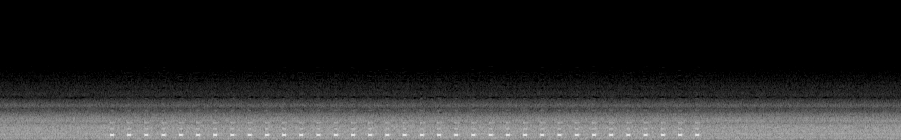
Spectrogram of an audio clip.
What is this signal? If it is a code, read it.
Evenly repeated beeps, with phone line noise. There is no code.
